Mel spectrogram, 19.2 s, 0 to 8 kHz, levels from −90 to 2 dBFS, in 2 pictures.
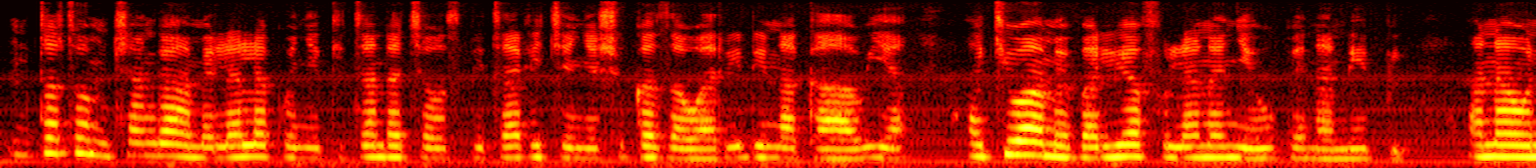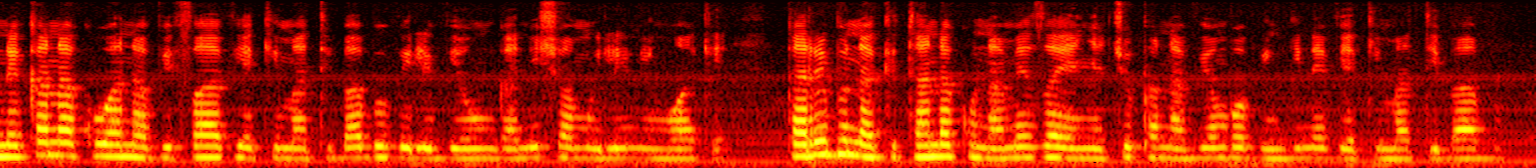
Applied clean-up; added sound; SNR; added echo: none; none; none; none.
